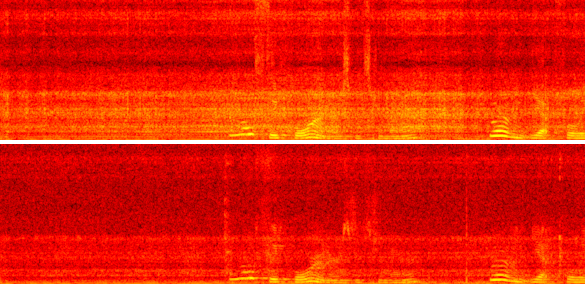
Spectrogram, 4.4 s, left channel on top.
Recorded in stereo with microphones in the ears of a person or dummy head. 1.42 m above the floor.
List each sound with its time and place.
1.7 s a woman speaking: 45° left (ahead or behind), 1.6 m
